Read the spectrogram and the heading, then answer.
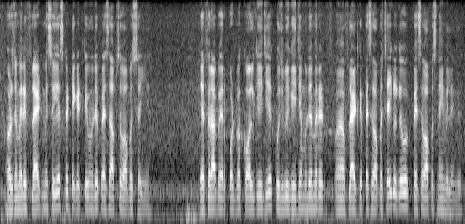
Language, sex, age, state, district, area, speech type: Urdu, male, 18-30, Uttar Pradesh, Ghaziabad, urban, spontaneous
